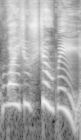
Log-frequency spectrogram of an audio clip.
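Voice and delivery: high, loud indignant yelp; outraged opponent. Retold or imitated. Shot kid yelling at the shooter, high loud outrage.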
